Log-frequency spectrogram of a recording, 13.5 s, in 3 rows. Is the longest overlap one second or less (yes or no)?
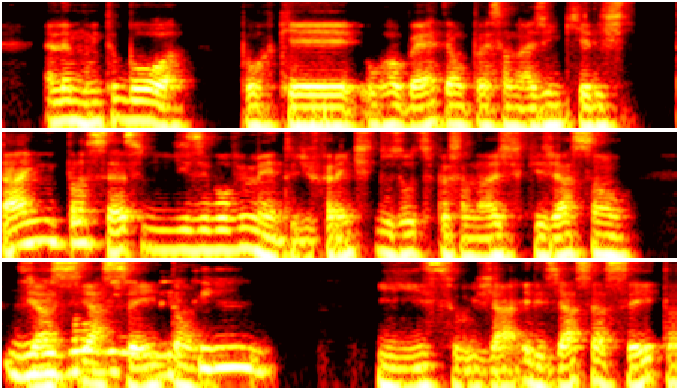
no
